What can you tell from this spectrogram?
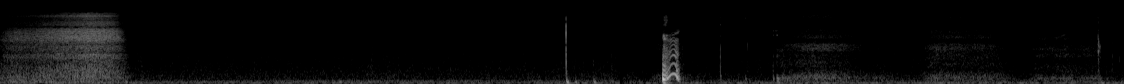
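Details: Loud hiccup: a breathy exhale, then a sudden sharp hiccup with a catch in the throat, followed by quieter breaths.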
